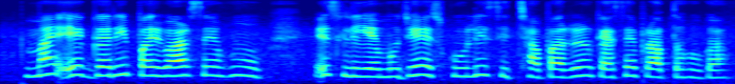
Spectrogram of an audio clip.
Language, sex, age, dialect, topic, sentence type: Hindi, female, 18-24, Marwari Dhudhari, banking, question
